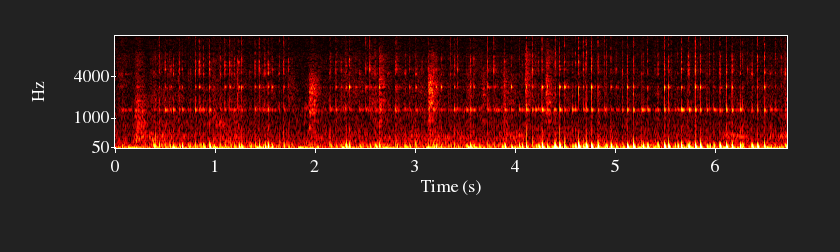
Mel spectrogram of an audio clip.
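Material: Wood.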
